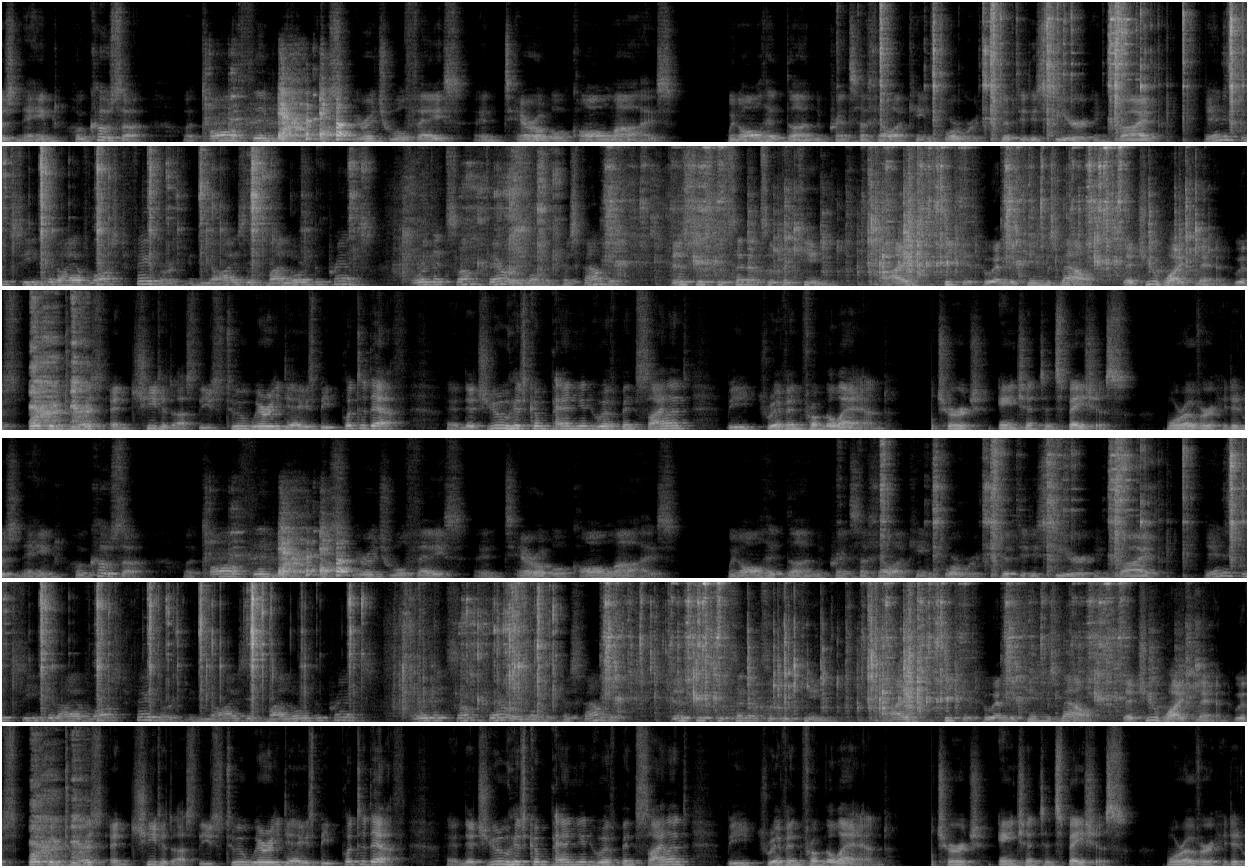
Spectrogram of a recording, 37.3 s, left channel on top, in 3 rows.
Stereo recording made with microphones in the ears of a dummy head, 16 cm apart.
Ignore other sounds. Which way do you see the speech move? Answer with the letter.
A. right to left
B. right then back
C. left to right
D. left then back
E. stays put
C.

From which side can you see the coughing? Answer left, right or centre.
left.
